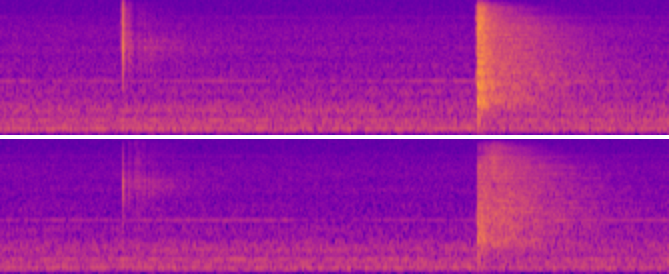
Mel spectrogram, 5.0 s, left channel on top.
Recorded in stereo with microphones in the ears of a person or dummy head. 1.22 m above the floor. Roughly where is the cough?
No cough in this recording.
